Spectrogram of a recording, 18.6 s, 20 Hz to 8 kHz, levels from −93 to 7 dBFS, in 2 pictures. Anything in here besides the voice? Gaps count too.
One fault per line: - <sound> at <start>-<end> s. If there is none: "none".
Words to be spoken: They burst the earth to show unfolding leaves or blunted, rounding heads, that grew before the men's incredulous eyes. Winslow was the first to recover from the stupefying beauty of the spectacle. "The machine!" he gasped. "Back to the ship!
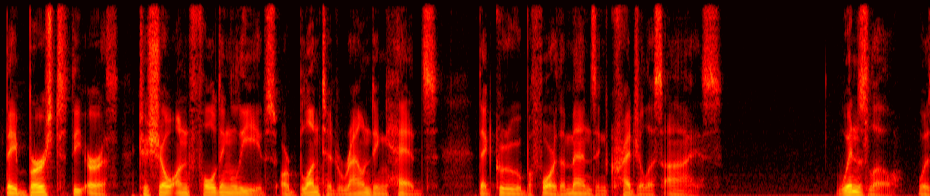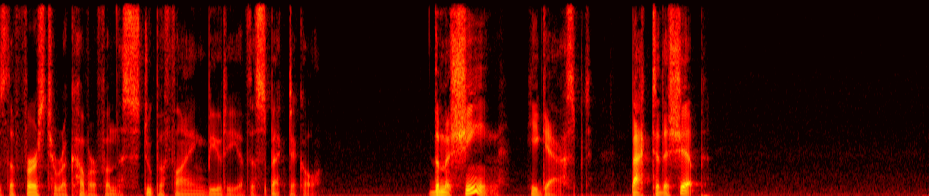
none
